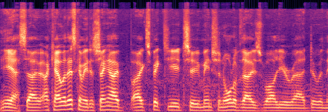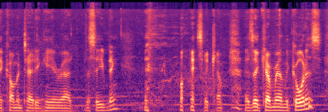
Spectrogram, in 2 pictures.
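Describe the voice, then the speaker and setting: A man's voice: on the low side, fairly even intonation, fairly quick, slight background noise. Chatty man, loose and rambling. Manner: loose and chatty, self-deprecating, many fillers. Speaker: co-host doing the visuals. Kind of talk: casual sim racing stream commentary.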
